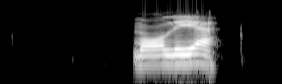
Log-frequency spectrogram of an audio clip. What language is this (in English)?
Uzbek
